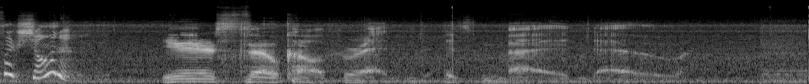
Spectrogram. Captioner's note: Kind Of Doing A Palpatine Voice For The Line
